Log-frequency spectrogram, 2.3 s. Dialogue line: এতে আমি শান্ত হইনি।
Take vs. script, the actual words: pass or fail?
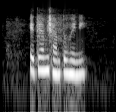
pass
